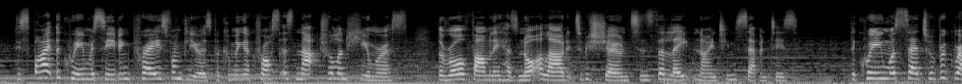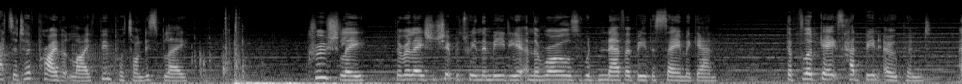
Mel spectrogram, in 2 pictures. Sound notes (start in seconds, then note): 11.4 clicking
